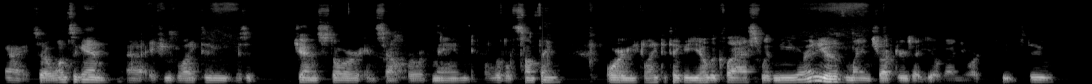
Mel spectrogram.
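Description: A man's voice: on the low side, little pitch movement, brisk, rough recording. A man co-hosting a podcast in casual conversation, teasing and wry. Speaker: podcast co-host, yoga studio owner.

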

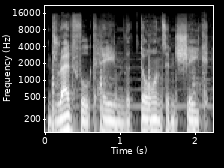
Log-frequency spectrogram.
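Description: An actor playing a grave chronicler, declaiming dire alliterative verse in a solemn, measured way. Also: male voice, low voice, level tone. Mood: grave foreboding. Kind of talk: dramatic alliterative verse recitation. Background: music.

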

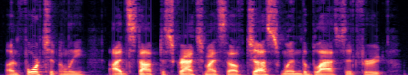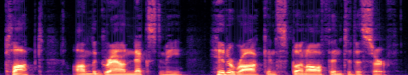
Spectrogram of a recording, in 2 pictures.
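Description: A man's voice: deep voice, expressive, normal speed, few pauses, sharp tone, full character voice. A man reading as a pampered, proud, hungry stranded dog, narrating in a wordy, wry, self-important manner. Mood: exasperated. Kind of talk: first-person storybook narration in character.

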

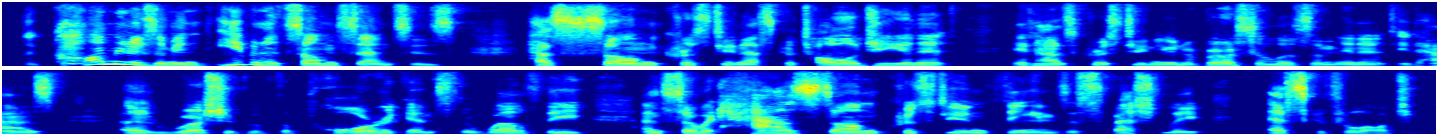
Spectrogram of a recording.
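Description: A man's voice: a little high, warm tone, dry recording. Man in emphatic political discussion, dry sound. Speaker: podcast host.

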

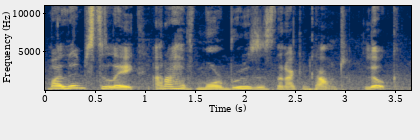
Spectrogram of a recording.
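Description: A cocky young warrior played by a woman shows off with competitive mock pride in a storybook reading. There is clear noise behind the voice. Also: medium pitch, normal speed, lightly acted, rough recording. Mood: boastful, teasing. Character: boastful young male warrior comparing battle bruises.

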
